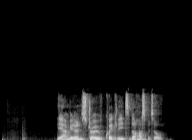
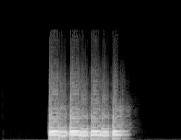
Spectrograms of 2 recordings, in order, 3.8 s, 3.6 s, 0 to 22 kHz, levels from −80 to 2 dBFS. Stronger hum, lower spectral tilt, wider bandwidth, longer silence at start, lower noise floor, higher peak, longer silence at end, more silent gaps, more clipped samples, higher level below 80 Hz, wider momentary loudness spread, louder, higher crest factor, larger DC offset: neither; first, -4.5 dB/octave vs -1.5 dB/octave; second, 8 kHz vs 14 kHz; first, 1.15 s vs 0.95 s; first, -67 dBFS vs -61 dBFS; about the same, -2 dBFS vs 0 dBFS; second, 0.6 s vs 1.05 s; neither; neither; second, -54 dBFS vs -36 dBFS; about the same, 9 LU vs 10 LU; second, -16 LUFS vs -6 LUFS; first, 16 dB vs 10 dB; neither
